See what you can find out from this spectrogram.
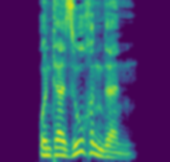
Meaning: inflection of untersuchend: 1. strong genitive masculine/neuter singular 2. weak/mixed genitive/dative all-gender singular 3. strong/weak/mixed accusative masculine singular 4. strong dative plural
- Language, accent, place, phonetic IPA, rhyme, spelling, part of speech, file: German, Germany, Berlin, [ˌʊntɐˈzuːxn̩dən], -uːxn̩dən, untersuchenden, adjective, De-untersuchenden.ogg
